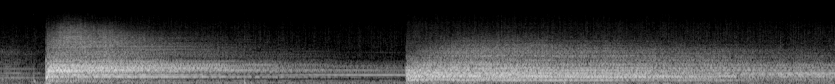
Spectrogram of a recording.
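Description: Two gong strikes: the first, about half a second in, rings out rich and full and fades over a few seconds; the second, about four seconds in, rings on steadily.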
